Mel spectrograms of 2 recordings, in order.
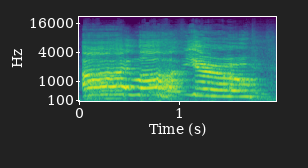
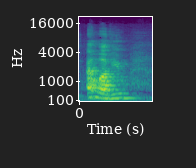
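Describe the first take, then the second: First: It is said loudly. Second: It is said at a normal, quieter volume.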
